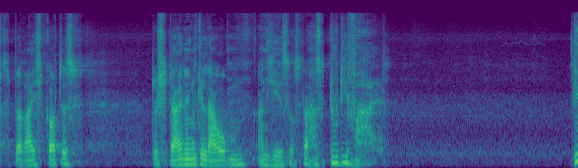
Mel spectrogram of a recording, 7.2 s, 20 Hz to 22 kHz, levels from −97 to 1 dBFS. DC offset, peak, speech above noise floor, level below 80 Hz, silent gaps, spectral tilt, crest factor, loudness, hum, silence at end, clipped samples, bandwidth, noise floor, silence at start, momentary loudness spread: under 0.1%; -12 dBFS; 32 dB; -76 dBFS; none; -4.5 dB/octave; 22 dB; -32 LUFS; none; 0 s; under 0.1%; 16 kHz; -64 dBFS; 0 s; 14 LU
